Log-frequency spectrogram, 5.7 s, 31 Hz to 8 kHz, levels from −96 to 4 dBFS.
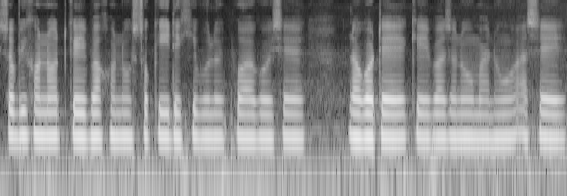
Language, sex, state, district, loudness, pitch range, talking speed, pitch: Assamese, male, Assam, Sonitpur, -17 LUFS, 160-165 Hz, 105 wpm, 160 Hz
